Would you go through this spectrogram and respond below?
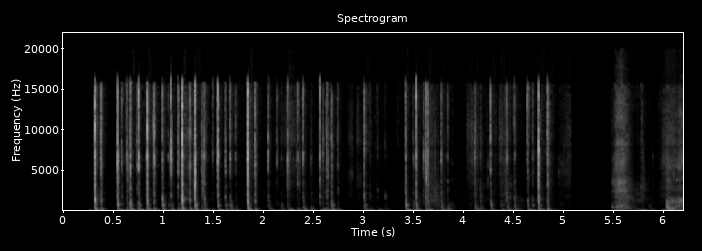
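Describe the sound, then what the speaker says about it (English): Typing on a computer keyboard: rapid clusters of close, crisp key clicks in uneven bursts with brief pauses, ending in a softer shuffle. "Keyboard."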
